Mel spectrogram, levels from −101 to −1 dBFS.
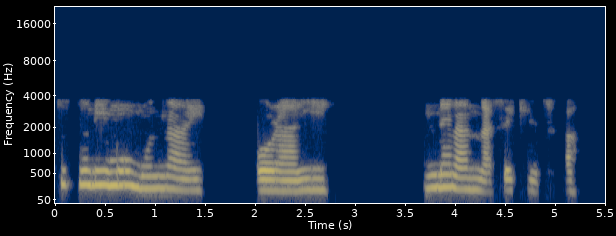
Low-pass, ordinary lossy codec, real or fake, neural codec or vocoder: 3.6 kHz; none; fake; vocoder, 22.05 kHz, 80 mel bands, WaveNeXt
